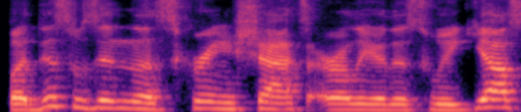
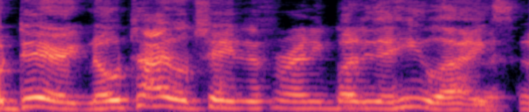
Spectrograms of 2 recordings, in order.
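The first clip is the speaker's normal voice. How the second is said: ordinary delivery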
